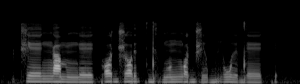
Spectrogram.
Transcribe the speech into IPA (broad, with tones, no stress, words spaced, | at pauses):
t͡ʃeː˦ŋa˦˨mŋeː˨ ɡɔ˦d͡ʒɔ˦ ɾɨ˨k di˨ɡʷĩ˧ŋɔ˧ d͡ʒɨ˨bi˧wɨ˨deː˨k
